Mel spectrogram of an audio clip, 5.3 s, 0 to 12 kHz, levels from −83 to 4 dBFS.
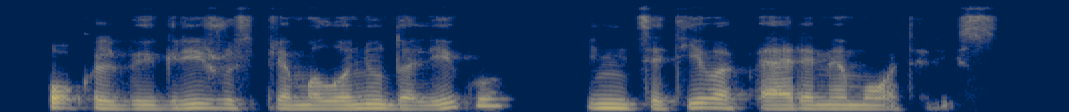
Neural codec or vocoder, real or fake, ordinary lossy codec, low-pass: none; real; Opus, 32 kbps; 7.2 kHz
